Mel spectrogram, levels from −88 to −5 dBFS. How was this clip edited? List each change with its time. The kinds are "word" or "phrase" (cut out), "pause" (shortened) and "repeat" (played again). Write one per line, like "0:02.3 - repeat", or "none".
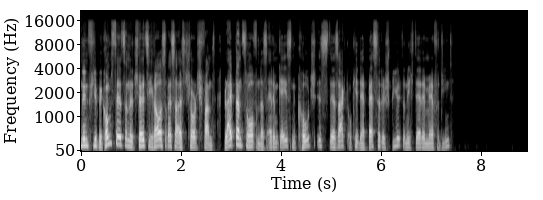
0:01.7 - phrase
0:02.8 - pause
